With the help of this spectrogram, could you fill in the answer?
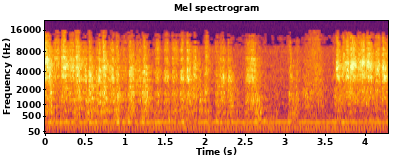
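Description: A marker is rubbed in short, quick strokes over the paper page of an open paperback art deco coloring book lying flat, while the other hand holds the page. The strokes make a soft, continuous, bright scratchy rasp over a faint steady low hum.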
